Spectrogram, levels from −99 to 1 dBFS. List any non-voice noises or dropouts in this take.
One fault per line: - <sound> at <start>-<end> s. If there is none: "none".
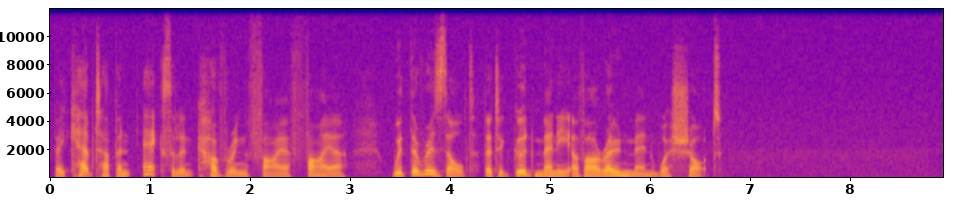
none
